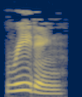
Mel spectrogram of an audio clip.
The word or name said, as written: reding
